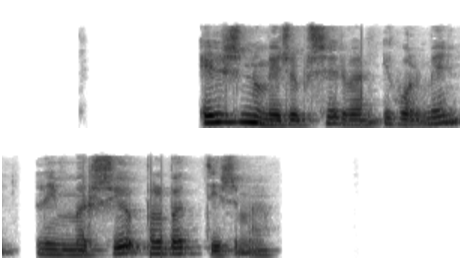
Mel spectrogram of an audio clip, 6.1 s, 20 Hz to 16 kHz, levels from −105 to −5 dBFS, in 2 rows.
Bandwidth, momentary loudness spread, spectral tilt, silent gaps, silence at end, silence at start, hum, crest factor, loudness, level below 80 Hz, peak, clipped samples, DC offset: 8 kHz; 11 LU; -5 dB/octave; 3.17-3.27 s; 1.25 s; 1.3 s; none; 20 dB; -19 LUFS; -60 dBFS; -2 dBFS; under 0.1%; under 0.1%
